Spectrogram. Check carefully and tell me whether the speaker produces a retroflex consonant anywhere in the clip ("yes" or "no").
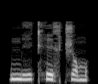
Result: no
